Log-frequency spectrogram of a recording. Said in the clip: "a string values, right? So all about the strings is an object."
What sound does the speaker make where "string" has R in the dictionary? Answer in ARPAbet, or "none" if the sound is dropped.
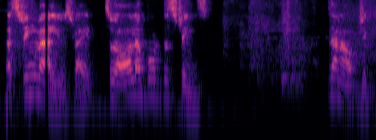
R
